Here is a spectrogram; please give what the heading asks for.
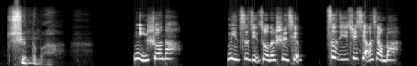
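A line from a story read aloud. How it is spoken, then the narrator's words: Trembling question. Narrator (Chinese): 肖冰的声音颤抖着问道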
